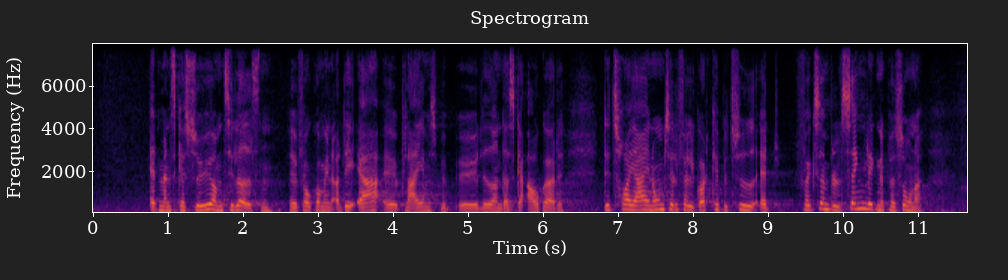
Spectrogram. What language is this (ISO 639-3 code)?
dan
